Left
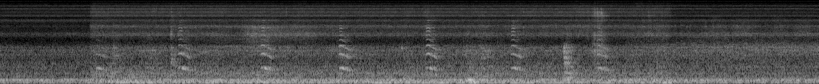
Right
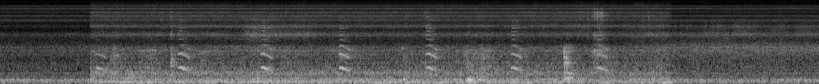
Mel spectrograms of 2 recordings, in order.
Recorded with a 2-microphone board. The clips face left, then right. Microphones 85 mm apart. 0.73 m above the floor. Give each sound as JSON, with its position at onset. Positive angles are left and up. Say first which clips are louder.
{"t": 0.9, "sound": "a bird", "louder": "right 5 dB", "side_deg": -35, "distance_m": 1.1}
